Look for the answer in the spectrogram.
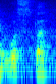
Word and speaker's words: Worcester: Worcester, mm-hmm. as I learned that's how it's pronounced. as I was very harshly bullied for saying Worcester the first time I read it on paper, because I'm not from here.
